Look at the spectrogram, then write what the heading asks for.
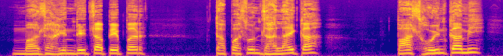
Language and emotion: Marathi, fearful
